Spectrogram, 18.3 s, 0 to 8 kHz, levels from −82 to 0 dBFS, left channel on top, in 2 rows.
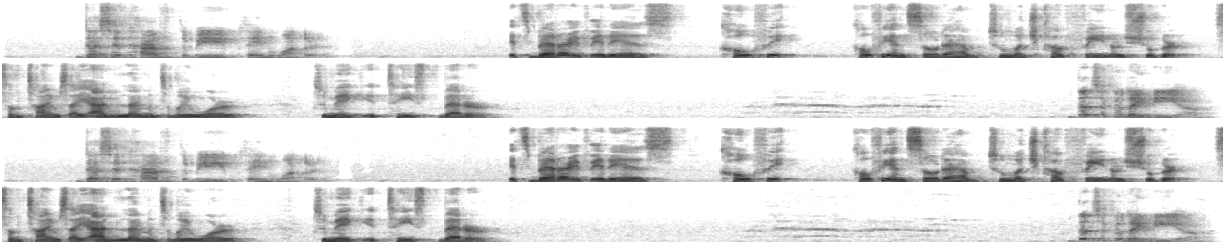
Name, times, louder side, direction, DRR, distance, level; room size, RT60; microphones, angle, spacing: voice 1, 0.5-2.4 17.1-18.1, left 1 dB, 35° left, 0 dB, 4.4 m, -34 dB
voice 2, 3.8-5.0 5.4-5.9 6.4-8.8 9.1-10.9 11.5-12.8 15.2-15.4, right 1 dB, 20° right, 8 dB, 0.6 m, -22 dB
16.5 x 9.9 x 3.4 m, 0.32 s
head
